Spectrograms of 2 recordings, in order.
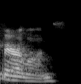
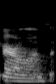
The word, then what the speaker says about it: Farallones: It's tricky to spell and to pronounce correctly, which we don't really do. – Oh, dear. You better tell me how to pronounce it. – I think it's supposed to be, well, we say Farallones.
